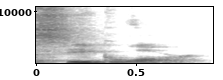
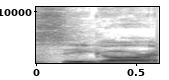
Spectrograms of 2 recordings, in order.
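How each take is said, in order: First: The second part sounds like 'gwar'. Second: The second part sounds like 'gar'.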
